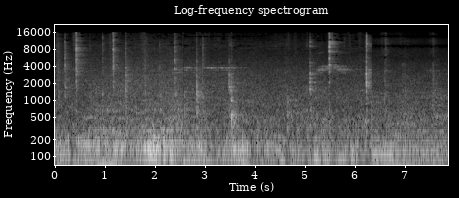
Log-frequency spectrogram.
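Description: Steel spanner and handlebar mounting nut of a 1976 Kinetic Luna moped giving irregular sharp metal clicks and clinks as the nut is worked loose and its washer taken off. Two of the clinks, about three and five and a half seconds in, ring briefly.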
